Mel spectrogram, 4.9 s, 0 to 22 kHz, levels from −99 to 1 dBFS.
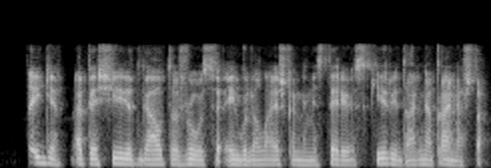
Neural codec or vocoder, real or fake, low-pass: codec, 16 kHz, 8 kbps, FunCodec, trained on LibriTTS, 25 frames a second; fake; 7.2 kHz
